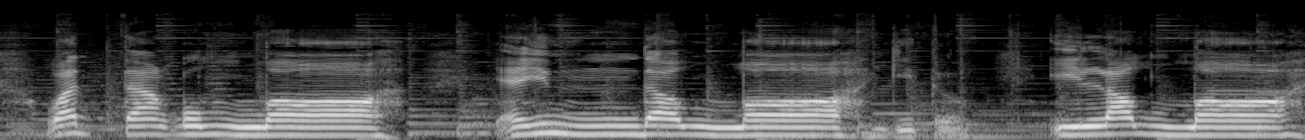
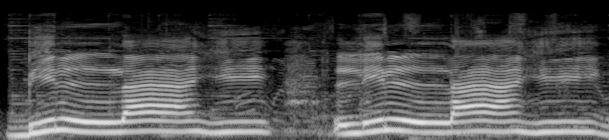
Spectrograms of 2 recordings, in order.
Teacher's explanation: Wattaqullah ini adalah hukum bacaannya tafkhim atau tebal. Apabila lafaz Allah lam jalalah bertemu atau jatuh setelah dhammah dan fathah, maka dibacanya tafkhim tebal.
